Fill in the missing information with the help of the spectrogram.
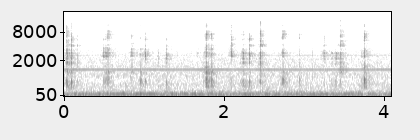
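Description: A large, flat, solid painted wooden Rudolph reindeer cutout, held up in both hands, is tapped with fingernails in a quick, irregular run of light, clicky taps. Each tap is short and dry with a bright, crisp edge. A faint steady low hum sits underneath throughout.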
